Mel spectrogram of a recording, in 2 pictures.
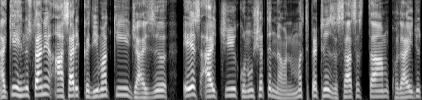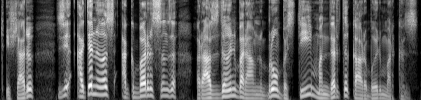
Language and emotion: Kashmiri, neutral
